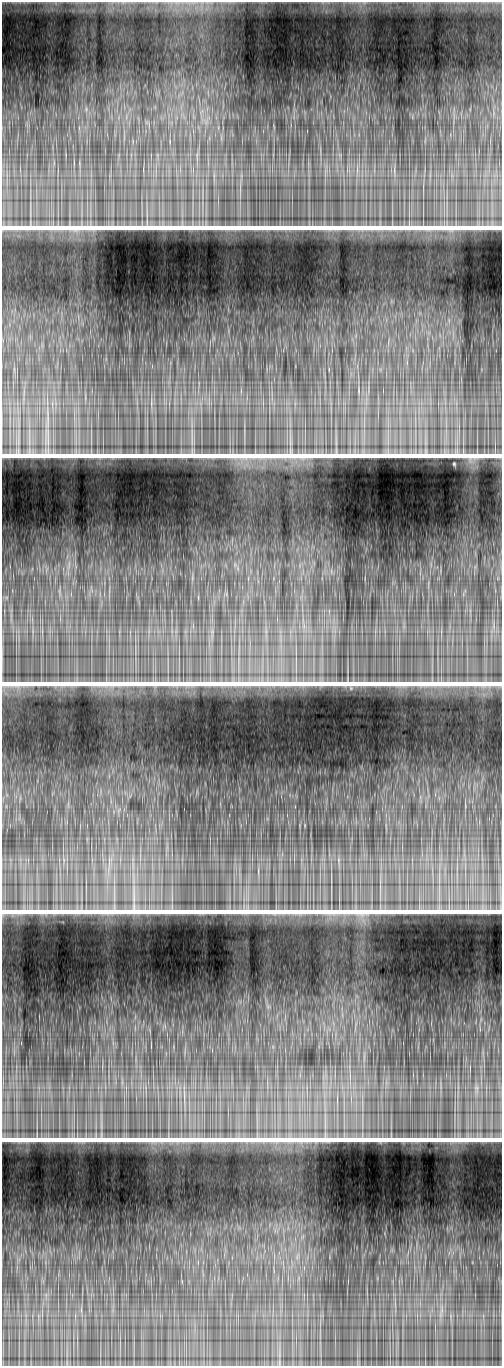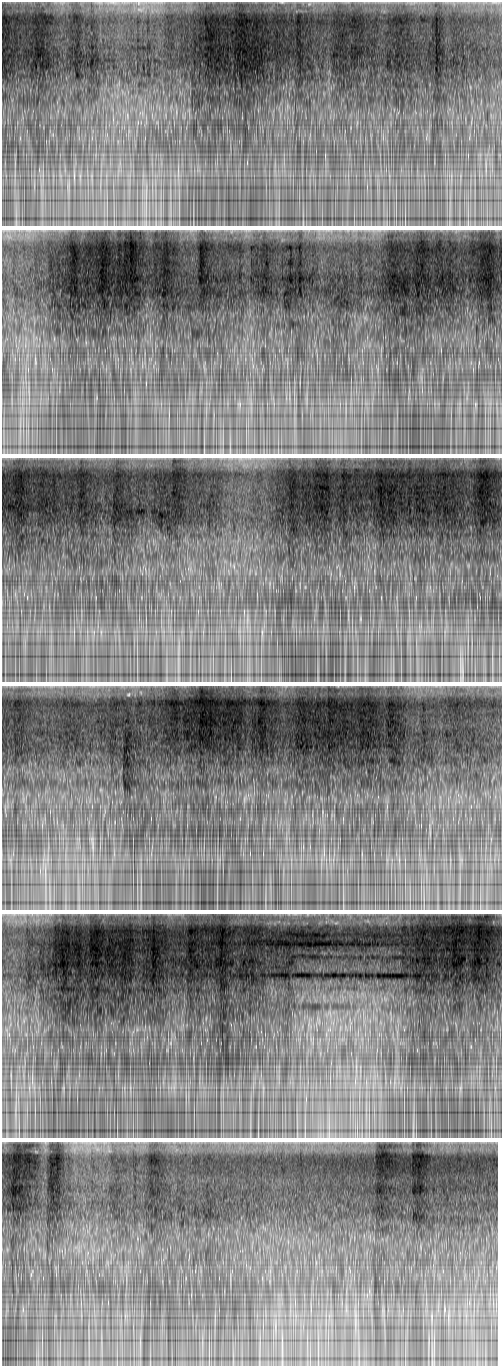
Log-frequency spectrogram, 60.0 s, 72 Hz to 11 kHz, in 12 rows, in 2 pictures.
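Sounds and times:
train wheels clattering over rail joints: 0.0s - 59.9s
high wheel squeal: 52.3s - 54.6s.

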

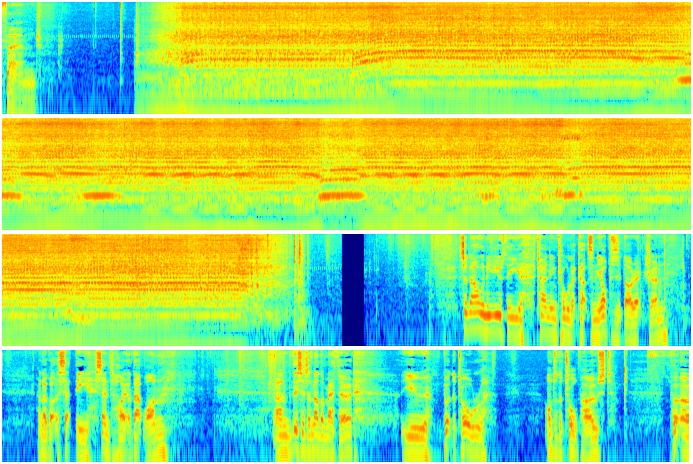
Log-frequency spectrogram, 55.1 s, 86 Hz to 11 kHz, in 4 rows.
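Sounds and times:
lathe motor whining: 2.6s - 33.6s
tool cutting steel: 2.7s - 33.6s.

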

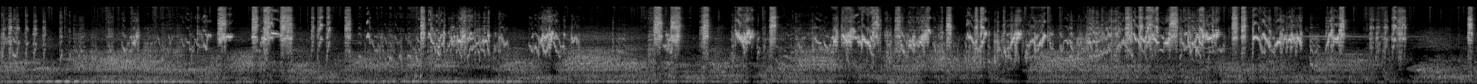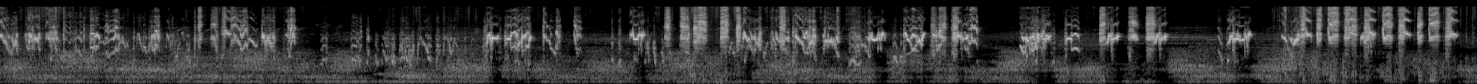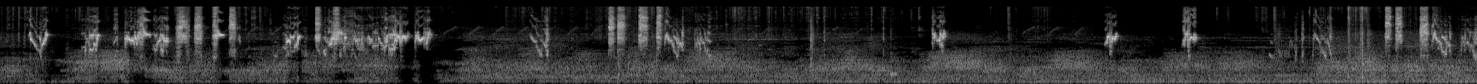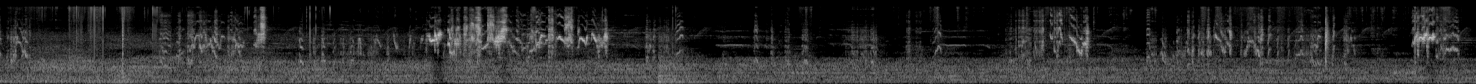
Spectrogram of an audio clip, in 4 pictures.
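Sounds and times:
budgerigars chirping: 42.3s - 57.9s.

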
